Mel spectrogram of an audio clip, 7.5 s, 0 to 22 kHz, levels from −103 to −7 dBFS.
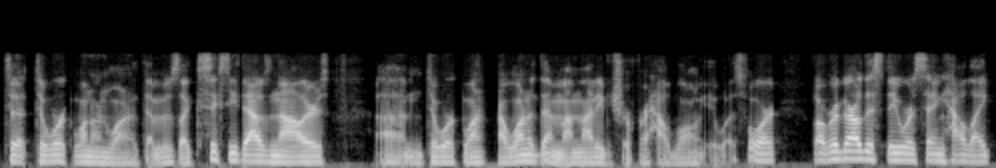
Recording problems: high frequencies cut off; noticeable; nothing above 6.5 kHz

